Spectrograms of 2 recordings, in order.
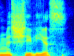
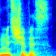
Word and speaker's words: mischievous: By the way, this word, my whole life, I pronounce it as mischievous. It's mischievous. Okay? Don't make the same mistake I did and get beat up by the literature nerds.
